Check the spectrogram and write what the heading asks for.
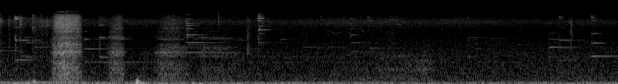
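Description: Faint tinkling of chimes, scattered short high-pitched tones over a low steady hum, after a breathy exhale about half a second in.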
